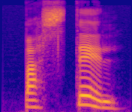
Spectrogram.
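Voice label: "pastel", Spanish, female, slow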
